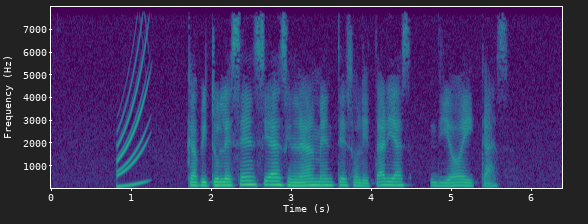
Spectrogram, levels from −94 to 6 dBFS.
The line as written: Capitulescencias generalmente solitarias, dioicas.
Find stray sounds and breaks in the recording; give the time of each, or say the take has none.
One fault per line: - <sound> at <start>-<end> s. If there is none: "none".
- chirp at 0.8-1.3 s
